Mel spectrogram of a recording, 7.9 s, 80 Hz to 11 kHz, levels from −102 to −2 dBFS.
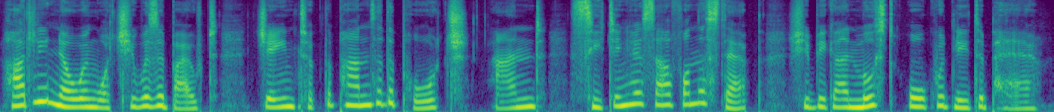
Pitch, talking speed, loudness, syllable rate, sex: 250 Hz, 190 wpm, -17 LUFS, 4.8 syllables/s, female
